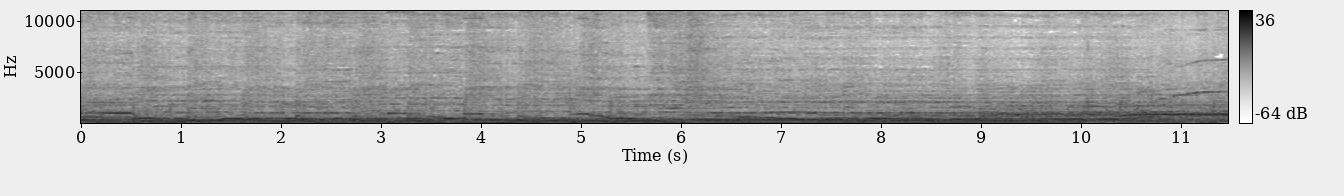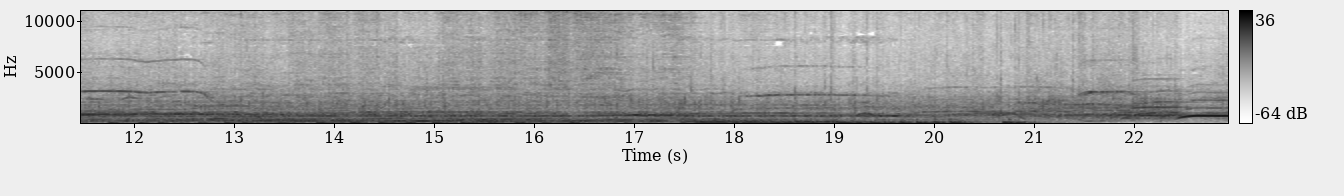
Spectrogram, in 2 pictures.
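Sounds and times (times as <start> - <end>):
crowd cheering and whooping: 0.0 - 3.9, 4.8 - 22.9
live band playing soul song: 0.0 - 20.8.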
